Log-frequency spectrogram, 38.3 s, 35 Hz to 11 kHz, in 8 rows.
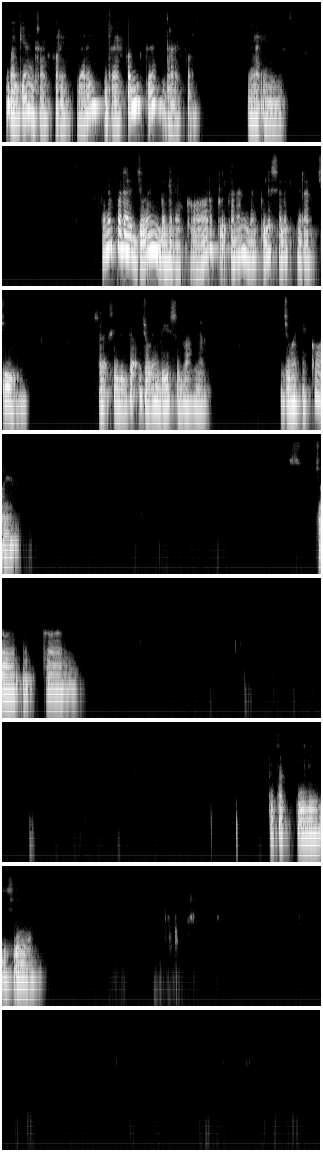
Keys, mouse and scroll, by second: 4.3 alt+Tab, 37.6 alt+Tab.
